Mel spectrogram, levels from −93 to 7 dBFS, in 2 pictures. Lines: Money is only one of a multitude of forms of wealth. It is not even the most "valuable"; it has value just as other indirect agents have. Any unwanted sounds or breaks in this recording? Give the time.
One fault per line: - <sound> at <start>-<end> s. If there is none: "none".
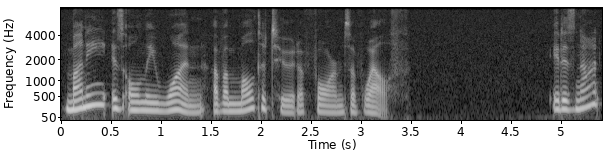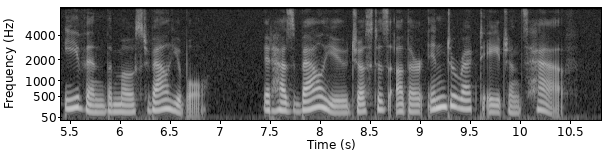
none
